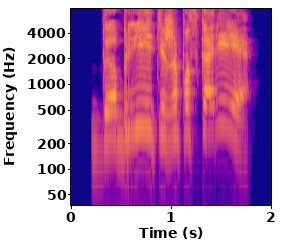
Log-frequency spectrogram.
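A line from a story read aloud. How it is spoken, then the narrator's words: Wary shout. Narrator (Russian): крикнул Волька, опасливо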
